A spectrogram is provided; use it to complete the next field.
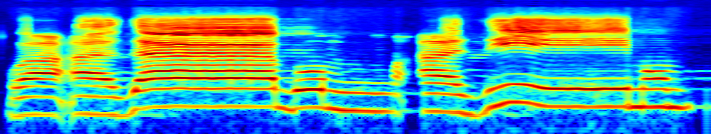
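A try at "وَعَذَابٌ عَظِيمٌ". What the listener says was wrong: wa azabun azimun. Azimun jangan azimum.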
